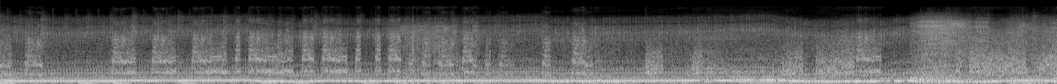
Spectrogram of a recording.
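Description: Tyres crunch and skid over loose dirt.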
